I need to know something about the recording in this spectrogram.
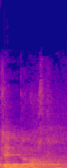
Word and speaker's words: Glendalough: in a village called Glendalough, the Glen of the Oak. And it's pronounced like that, the emphasis of the last part.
